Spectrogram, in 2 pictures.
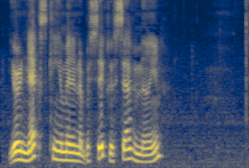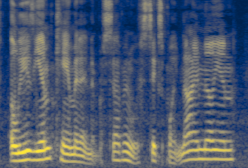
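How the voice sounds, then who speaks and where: Using a plain, everyday voice, a man speaks at a moderate pace with a fairly high pitch, lively intonation and big swings in loudness. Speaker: podcast co-host. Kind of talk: reading box office list.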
